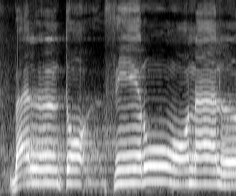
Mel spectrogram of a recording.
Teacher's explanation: Bal tu bukan tu biasa tapi ada hentakan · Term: hamzah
